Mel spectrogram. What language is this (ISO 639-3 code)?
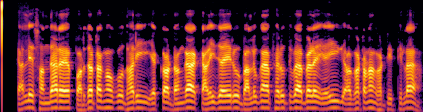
ori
